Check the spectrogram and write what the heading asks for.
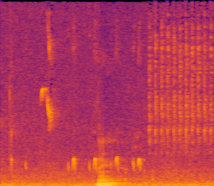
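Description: Small birds chirping in the background: short, high, darting chirps, with a quick run of about five piping notes around the middle, over a steady low hum.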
